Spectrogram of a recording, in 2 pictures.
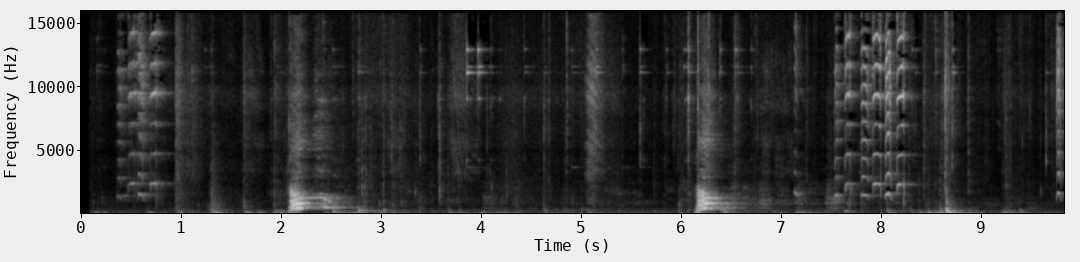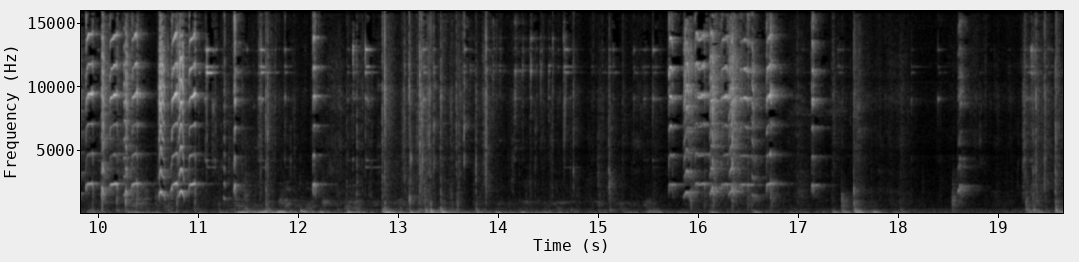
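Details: A Miniature Pinscher and terrier mix rescue dog up for adoption gives two sharp, loud barks about four seconds apart, with metallic jingling and clinking scattered between them.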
